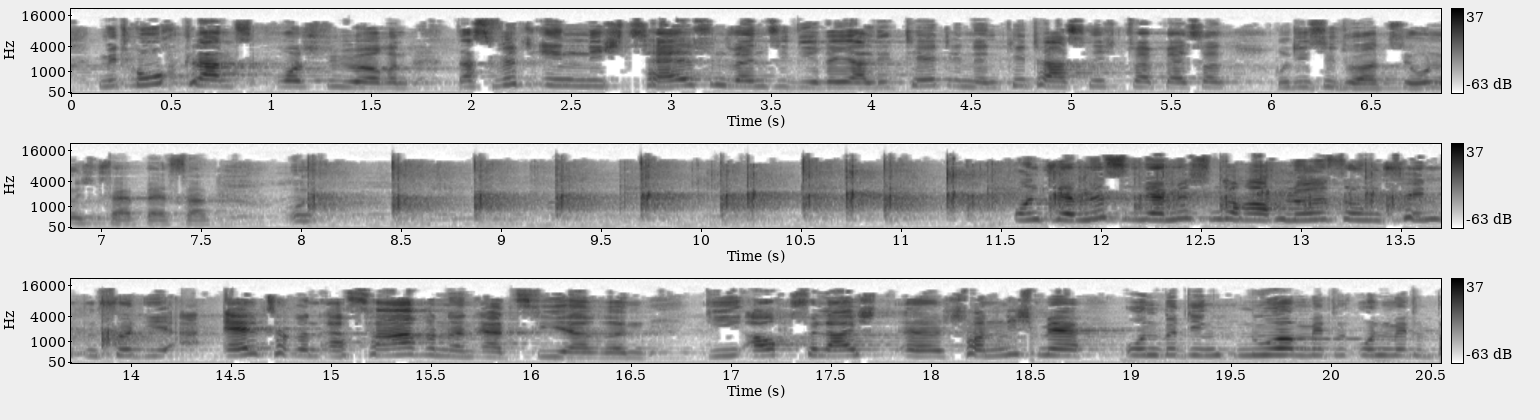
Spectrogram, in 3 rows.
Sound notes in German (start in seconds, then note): 7.9 Beifall DIE LINKE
